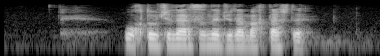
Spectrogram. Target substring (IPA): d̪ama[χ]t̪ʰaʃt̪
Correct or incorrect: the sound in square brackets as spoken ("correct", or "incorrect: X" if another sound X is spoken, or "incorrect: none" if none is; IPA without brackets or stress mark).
correct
